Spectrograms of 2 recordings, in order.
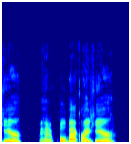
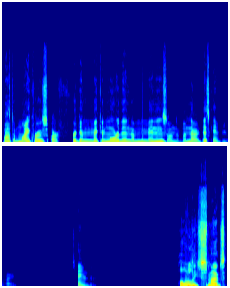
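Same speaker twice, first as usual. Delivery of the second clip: normal talking voice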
